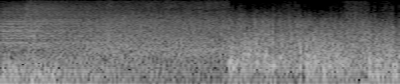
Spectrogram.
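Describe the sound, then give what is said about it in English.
Steady heavy rain hisses over a deep rumble of thunder on a storm-racked island coast, swelling louder partway through as the storm rolls in; no voices, just the continuous roar of the downpour. “We open on the storm-racked coast of an island in the middle of the Western Oceans.”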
